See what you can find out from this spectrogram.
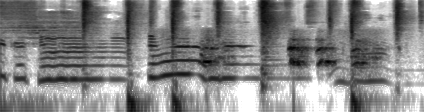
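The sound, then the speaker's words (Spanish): A dog howls and whimpers along with singing, holding sustained, wavering pitched tones broken by several sharp, loud bursts. “Hay un perro que también está cantando.”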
